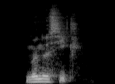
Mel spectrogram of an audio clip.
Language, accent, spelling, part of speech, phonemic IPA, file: French, France, monocycle, noun, /mɔ.nɔ.sikl/, LL-Q150 (fra)-monocycle.wav
- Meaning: unicycle (one-wheeled pedaled cycle)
